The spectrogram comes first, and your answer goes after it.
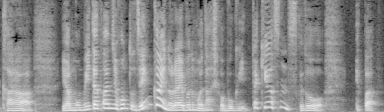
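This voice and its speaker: Husky, lively low-voiced woman chatting. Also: very fast. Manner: excited, rambling, gushing enthusiasm. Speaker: podcast host. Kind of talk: casual solo fan chat.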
